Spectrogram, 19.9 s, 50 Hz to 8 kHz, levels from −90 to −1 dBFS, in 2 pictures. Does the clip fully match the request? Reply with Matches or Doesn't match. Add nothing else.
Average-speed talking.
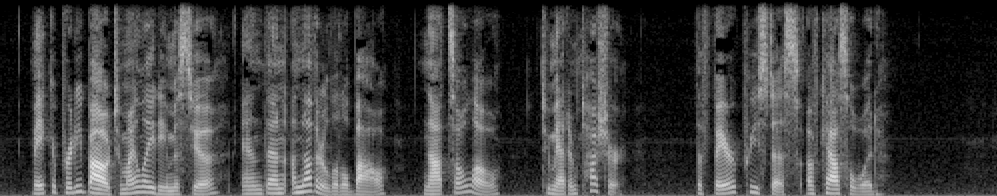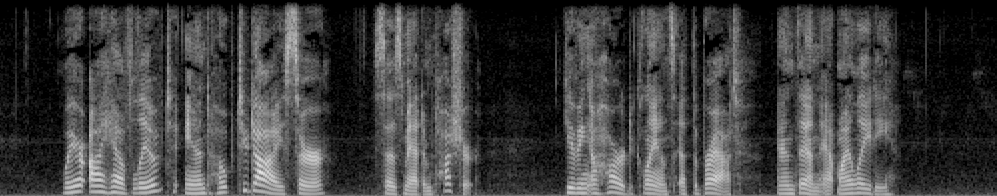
Matches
